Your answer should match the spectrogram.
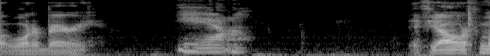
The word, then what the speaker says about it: Waterbury: If y'all are from up there, how do you say it? Bury Bury, or right? Berry? Bury. Bury. Okay, like if you're going to bury the hatchet, Mm-hmm. how would you say that? Bury.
